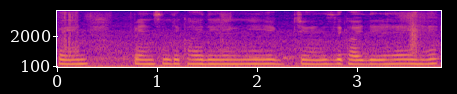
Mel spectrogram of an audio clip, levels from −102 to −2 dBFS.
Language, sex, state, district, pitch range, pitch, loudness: Hindi, female, Uttar Pradesh, Jalaun, 220-225 Hz, 225 Hz, -33 LUFS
